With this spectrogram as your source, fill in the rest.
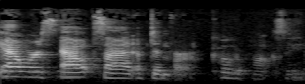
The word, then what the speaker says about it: Cotopaxi: Cotopaxi. Population. Codoxapy. No. Cotopaxi. No.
